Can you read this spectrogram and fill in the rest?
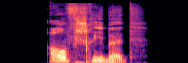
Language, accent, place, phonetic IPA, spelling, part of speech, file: German, Germany, Berlin, [ˈaʊ̯fˌʃʁiːbət], aufschriebet, verb, De-aufschriebet.ogg
- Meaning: second-person plural dependent subjunctive II of aufschreiben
